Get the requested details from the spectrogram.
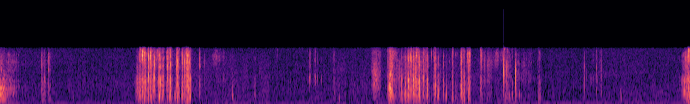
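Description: Tarot cards being shuffled close by, in two main bursts of quick papery riffling and flicking with scattered softer shuffles between them, and no voices.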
